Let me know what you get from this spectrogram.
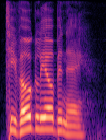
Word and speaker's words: ti voglio bene: They pronounce it ti voglio bene, and it means literally I wish you good, or I want what's good for you.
